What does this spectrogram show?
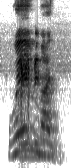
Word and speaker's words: women: Women. Okay. So he says this O, this O as E sound in fish.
